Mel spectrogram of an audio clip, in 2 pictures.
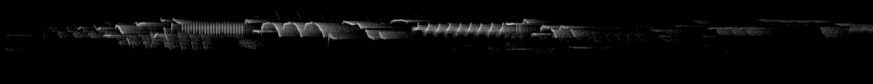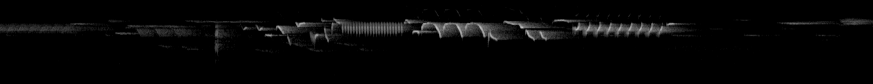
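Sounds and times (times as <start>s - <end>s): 
Eurasian wren song with rattling trills: 0.6s - 5.9s, 11.2s - 15.5s.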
